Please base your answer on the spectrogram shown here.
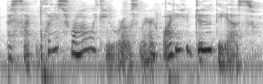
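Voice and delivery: high, airy whisper of disbelief; exasperated self-scolding. Retold or imitated. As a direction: hiss it at yourself in fed-up wonder. Scolding herself over the boat.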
